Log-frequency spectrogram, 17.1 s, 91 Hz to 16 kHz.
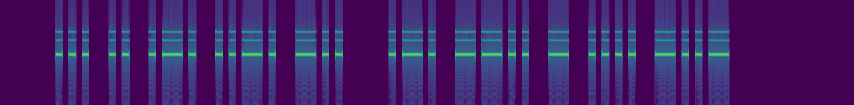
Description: Morse code, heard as a keyed tone, machine-sent, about 9 wpm, 1100 Hz. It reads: SIRFD RZTHX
